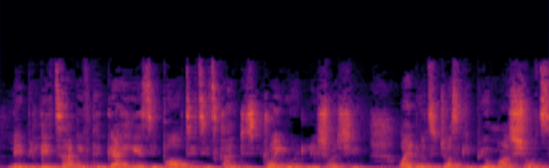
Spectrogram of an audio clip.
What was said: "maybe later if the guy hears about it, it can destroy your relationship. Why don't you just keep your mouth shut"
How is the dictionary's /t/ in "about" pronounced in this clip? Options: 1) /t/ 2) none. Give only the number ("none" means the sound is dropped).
1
